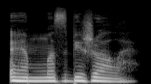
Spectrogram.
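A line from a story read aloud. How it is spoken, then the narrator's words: Breathless hoarse voice. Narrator (Russian): пытаясь отдышаться, прохрипел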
